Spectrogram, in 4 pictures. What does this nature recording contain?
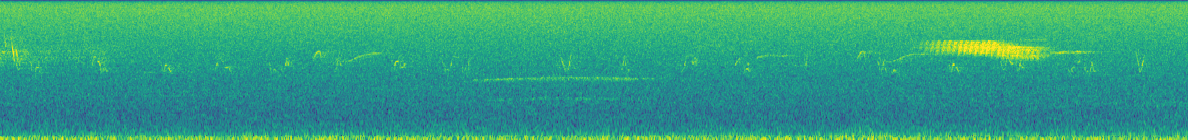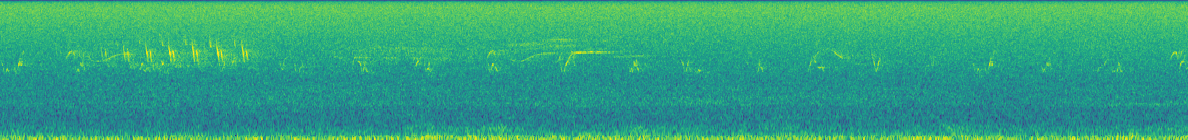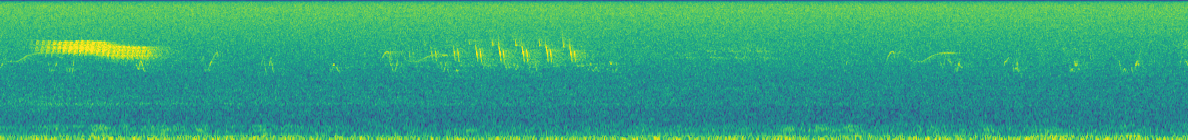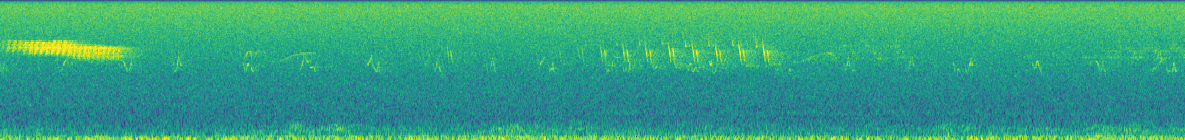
Black-throated Green Warbler, Red-eyed Vireo, Eastern Wood-Pewee, Pileated Woodpecker, Pine Warbler, Ovenbird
